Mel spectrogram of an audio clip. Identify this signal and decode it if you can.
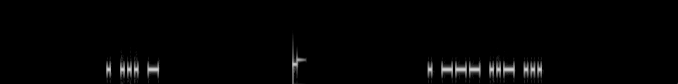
Morse code, heard as a keyed tone, about 36 wpm, 700 Hz. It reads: EST EOUS
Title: Prefixes and Suffixes 35wpm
